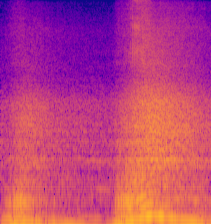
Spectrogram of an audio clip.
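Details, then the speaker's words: Mazda Miata with a new Flyin' Miata exhaust, after fixing a rattle caused by the install, recorded with a microphone on the exhaust while pulling onto a highway: deep, smooth note rising and falling with revs, no rattle or buzz; healthy exhaust. "and finally here's how it sounds with a pull onto a highway with the exhaust miked up this was easily some of the most rewarding work I've done this car yet"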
